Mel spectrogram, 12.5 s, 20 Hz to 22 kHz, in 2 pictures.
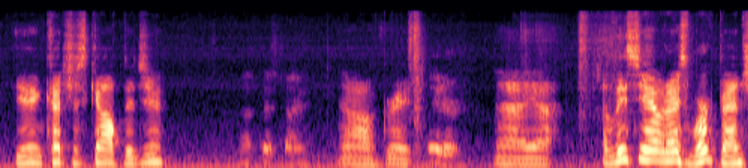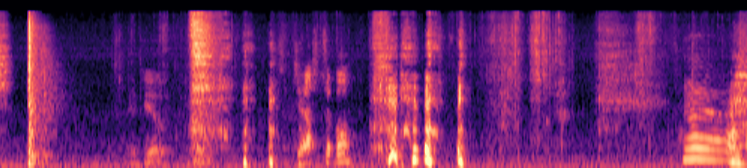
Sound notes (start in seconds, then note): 9.3 laughs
